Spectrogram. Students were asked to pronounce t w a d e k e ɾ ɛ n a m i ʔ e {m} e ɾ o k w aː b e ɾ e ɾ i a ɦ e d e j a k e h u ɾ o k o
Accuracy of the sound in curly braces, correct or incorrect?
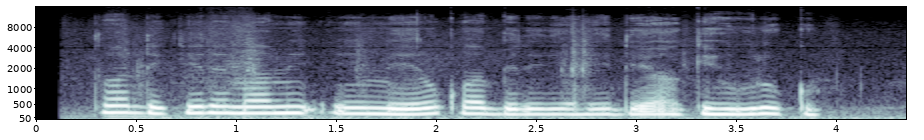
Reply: correct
